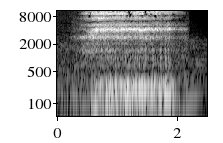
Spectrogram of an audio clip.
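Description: A single rough, rattling low snore on an in-breath, lasting about a second and a half, over soft background music; snoring.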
